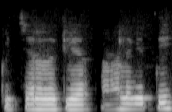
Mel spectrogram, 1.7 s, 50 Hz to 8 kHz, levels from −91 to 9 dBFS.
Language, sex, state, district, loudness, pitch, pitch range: Kannada, male, Karnataka, Bijapur, -14 LUFS, 135 Hz, 135-145 Hz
